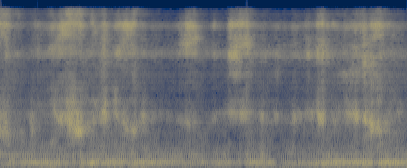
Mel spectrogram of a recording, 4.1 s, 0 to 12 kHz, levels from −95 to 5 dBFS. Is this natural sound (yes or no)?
no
